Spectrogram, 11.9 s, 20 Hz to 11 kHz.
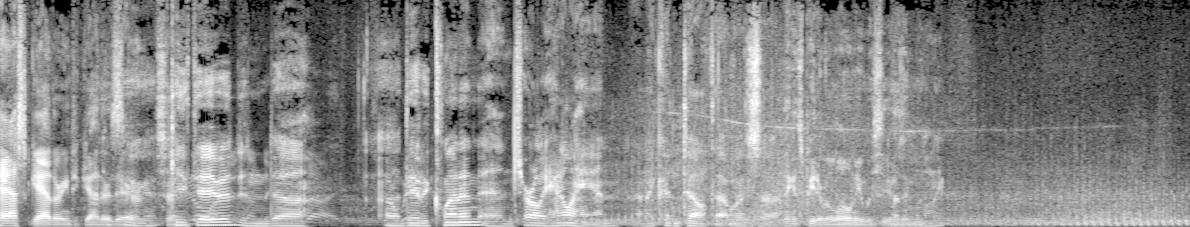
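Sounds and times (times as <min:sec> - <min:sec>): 
speech: 0:00.0 - 0:03.2, 0:03.8 - 0:09.6
helicopter engine low roar: 0:00.0 - 0:11.8
helicopter rotor blades beating: 0:05.5 - 0:11.8.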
